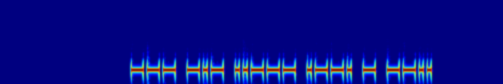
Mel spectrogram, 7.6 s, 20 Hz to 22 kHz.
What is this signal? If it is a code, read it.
Morse code, heard as a keyed tone, about 20 wpm, 700 Hz. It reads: OK2PTZ
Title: DXCC-100 Call Signs - 6 Characters - 20wpm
